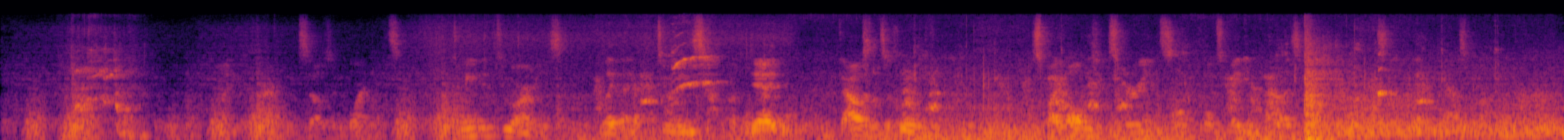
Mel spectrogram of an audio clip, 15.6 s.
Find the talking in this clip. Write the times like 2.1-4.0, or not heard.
2.1-9.4, 10.3-15.1.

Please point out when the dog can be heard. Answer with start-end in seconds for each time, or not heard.
5.9-14.3.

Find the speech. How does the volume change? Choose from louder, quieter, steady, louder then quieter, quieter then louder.
louder then quieter.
